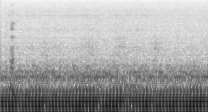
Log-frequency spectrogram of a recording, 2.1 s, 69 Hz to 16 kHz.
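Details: Dodge Neon SRT-4 after repeated fuel pump trouble, fuel lines and connector refitted: steady, even low rumble with a smooth firing beat, no misses or stumbles; engine finally running normally.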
